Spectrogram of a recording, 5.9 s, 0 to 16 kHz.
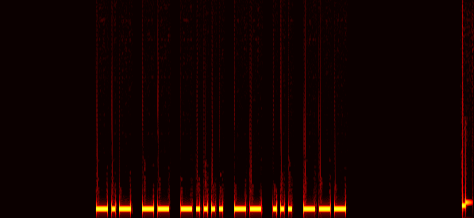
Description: Morse code, heard as a keyed tone, about 25 wpm, 700 Hz. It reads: KM6MSO
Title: USA Call Signs - 6 Characters - 4x Character Spacing - 25wpm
